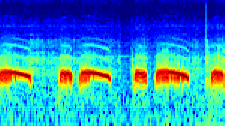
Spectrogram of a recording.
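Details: Spotted dove calling to stir up other doves: steady alternating short and long hollow coos with barely any pause, the long notes sliding slightly downward.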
